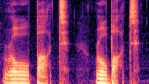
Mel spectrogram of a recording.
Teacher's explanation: in the Korean pronunciation we don't have that R sound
